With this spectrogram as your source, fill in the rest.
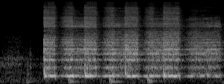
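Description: Sudden bright buzzing synth layer called Hard NL, made in FL Studio for big room EDM, like an open saw wave: a loud, dense, sustained tone with a steady pulsing rhythm underneath, entering abruptly after a quiet moment.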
